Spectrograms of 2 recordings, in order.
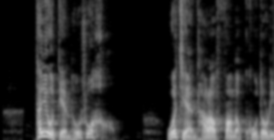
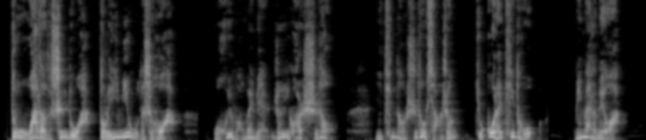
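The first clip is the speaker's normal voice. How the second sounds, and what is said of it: Quiet, hushed speaking voice. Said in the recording (Chinese): “我继续小声的说道”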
